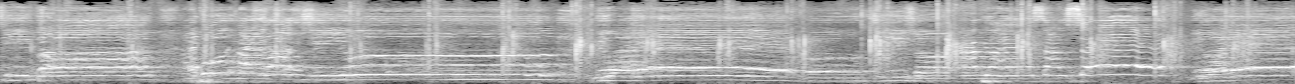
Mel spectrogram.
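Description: Gospel singers, women's voices leading a small choir, singing a Christian spiritual song in Nigerian style, in long held phrases with short breaks.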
